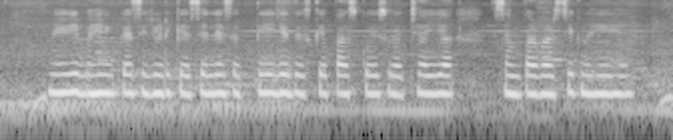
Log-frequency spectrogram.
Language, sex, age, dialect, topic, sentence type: Hindi, female, 18-24, Awadhi Bundeli, agriculture, statement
